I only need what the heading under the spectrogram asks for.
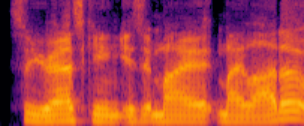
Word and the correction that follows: Mailata: So the real question is Mailata, I'm finally saying that correctly now.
